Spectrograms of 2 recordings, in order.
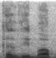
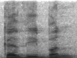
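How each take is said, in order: First: The word ends with an open 'a' vowel. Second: The word ends with an 'n' sound. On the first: The reader stops at this word. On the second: The reader continues without stopping.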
